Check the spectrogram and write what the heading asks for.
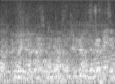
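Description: Indistinct chatter of voices talking, with no other sound standing out.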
